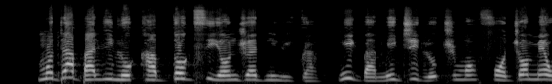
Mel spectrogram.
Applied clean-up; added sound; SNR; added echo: neural mask model DeepFilterNet 3.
